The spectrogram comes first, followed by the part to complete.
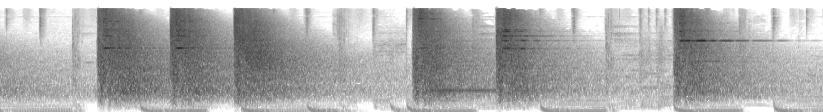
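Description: Six rifle shots at an uneven pace: three quick shots about a second in, two more near the middle and one near the end. Each shot is loud and echoes away over about a second.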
